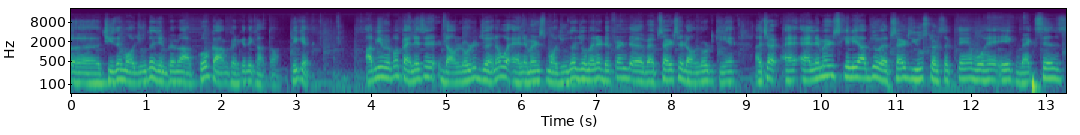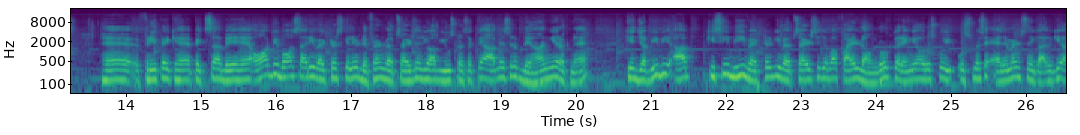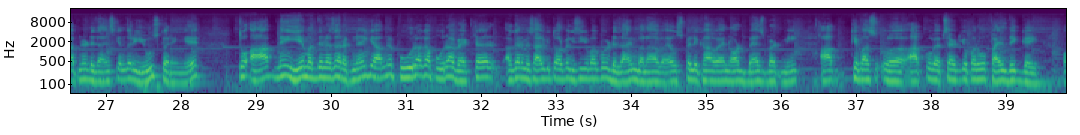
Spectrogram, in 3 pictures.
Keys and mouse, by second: 2.5 click, 3.2 drag, 3.7 space, 3.9 click, 5.9 click, 6.5-7.4 drag, 8.4-8.9 drag, 9.6 click.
